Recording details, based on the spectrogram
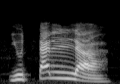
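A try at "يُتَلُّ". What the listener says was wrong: Yutallu. Ya, mudhari itu dhamma belakangnya.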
